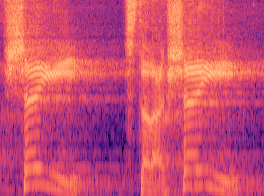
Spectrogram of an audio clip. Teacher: یا ساکن سے پہلے زبر ہو تو یا لین، جلدی پڑھنا ہے نرمی کے ساتھ.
